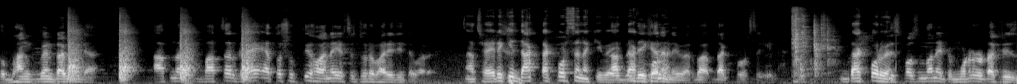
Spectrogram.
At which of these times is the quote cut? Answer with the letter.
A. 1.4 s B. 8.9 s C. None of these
B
